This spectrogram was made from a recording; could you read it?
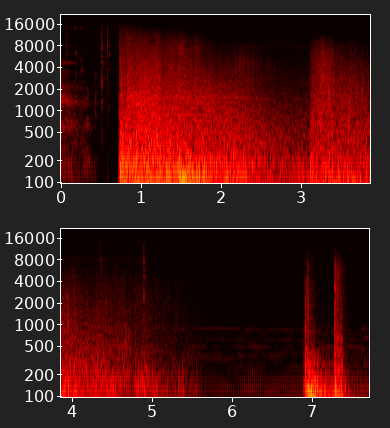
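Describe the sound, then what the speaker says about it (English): Artillery batteries firing in Empire: Total War, heavy booming volleys that roll on for several seconds, a pause, then a brief pair of sharp bursts at the end. "Unlimber the artillery."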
